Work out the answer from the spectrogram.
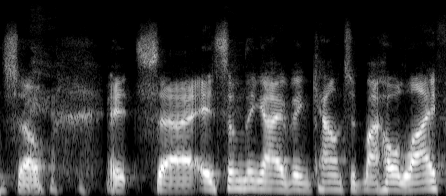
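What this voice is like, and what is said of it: English accent with Wisconsin twang. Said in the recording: “originally from England ... everybody here thinks I'm Australian ... that blend of that Wisconsin twang with an English accent has formed this, what would be an Australian accent ... I do kind of hear a little Australian in there”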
